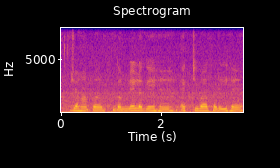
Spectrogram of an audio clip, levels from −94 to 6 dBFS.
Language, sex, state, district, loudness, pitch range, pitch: Hindi, female, Chandigarh, Chandigarh, -16 LUFS, 180-195 Hz, 185 Hz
